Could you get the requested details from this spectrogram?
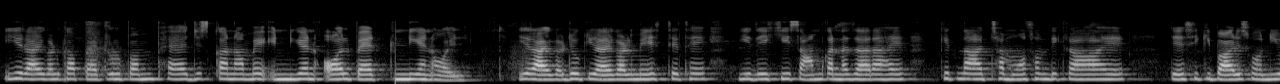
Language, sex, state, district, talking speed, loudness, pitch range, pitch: Hindi, female, Chhattisgarh, Raigarh, 180 wpm, -23 LUFS, 235-250 Hz, 240 Hz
